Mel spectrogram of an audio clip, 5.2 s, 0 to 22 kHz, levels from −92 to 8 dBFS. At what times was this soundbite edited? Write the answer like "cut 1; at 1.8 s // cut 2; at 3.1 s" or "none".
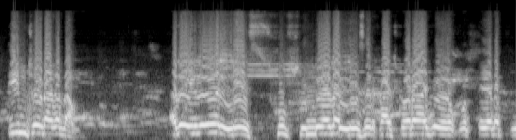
none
